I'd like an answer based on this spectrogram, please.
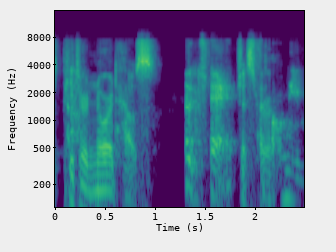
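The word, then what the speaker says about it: Noordhuis: And actually, that name is a Dutch name, and the H-U-I-S is pronounced house. So it's Peter Nordhaus. Okay. Just for I've only read it, never heard it pronounced. Okay, Nordhaus.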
